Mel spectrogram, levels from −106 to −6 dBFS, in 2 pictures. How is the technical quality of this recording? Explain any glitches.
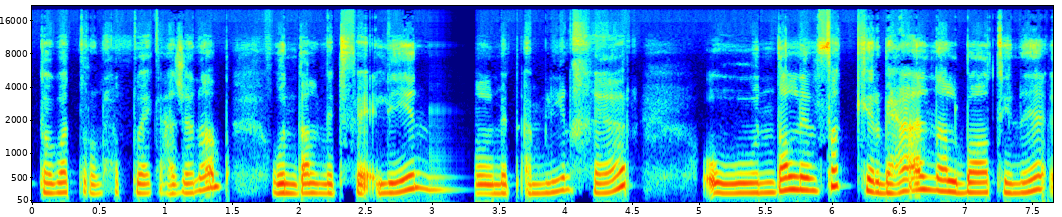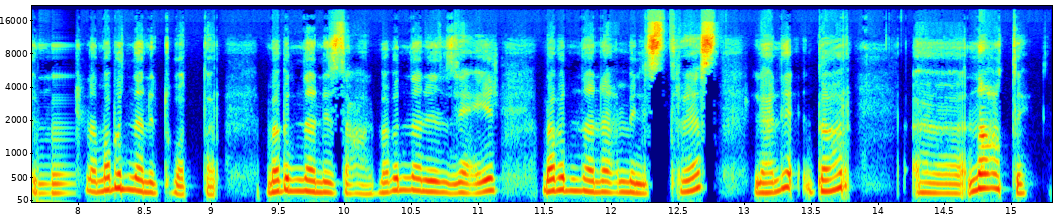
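Two network faults break up the speech. One is a single long gap, and the other is a short burst of repeated breakups.

Long network dropout, 2.99 to 3.35 s, just after "ونضل متفائلين". About 340 ms of audio is missing. For most of that gap the last sound is stretched into a fading buzz. The final 90 ms or so are plain silence. Speech then resumes, and the lost part never returns. The likely cause is a stall in the network stream, with the receiver patching the hole until it gave up.

Repeated packet loss, heard as robotic sound, runs from 7.59 to 8.01 s. It sits between "نفكّر بي عئلنا الباطني" and "ما بدنا نتوتّر ما". Six separate gaps fall in this short span. The longest is 161 ms, and about 260 ms is lost in total. Each gap is filled by repeating the preceding sound, so synthetic fill covers about 57 percent of the stretch. 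The result is choppy, with pieces of speech dropped.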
